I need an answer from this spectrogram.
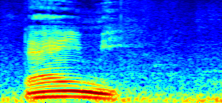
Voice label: "lime", Nukuoro; lehu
